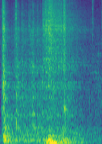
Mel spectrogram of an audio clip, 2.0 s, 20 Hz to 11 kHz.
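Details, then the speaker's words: Volkswagen T2 Bay Window camper, over 40 years old, first start attempt after 18 months parked, cold: starter churns in uneven bursts with weak puffs, nearly catches but won't run; cranks, no start, owner suspects battery dying. "it nearly started on the second one it sounds like the battery might have died so let's just do it a minute we'll try it again"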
